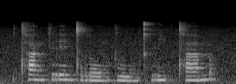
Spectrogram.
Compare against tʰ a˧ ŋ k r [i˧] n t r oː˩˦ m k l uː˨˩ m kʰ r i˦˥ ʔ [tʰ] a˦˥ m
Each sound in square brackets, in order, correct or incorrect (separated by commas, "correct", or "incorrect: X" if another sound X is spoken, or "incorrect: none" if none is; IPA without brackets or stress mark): incorrect: e˧, correct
